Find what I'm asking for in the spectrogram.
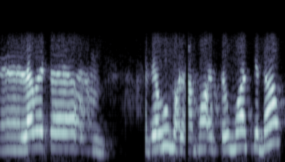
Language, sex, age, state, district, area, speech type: Maithili, female, 18-30, Bihar, Saharsa, rural, conversation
